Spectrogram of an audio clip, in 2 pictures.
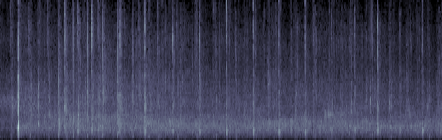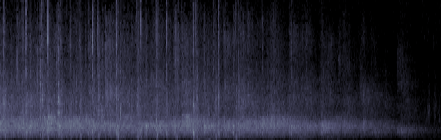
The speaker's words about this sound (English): And welcome to, very warmly, to your wives. And we'll signify that with applause.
